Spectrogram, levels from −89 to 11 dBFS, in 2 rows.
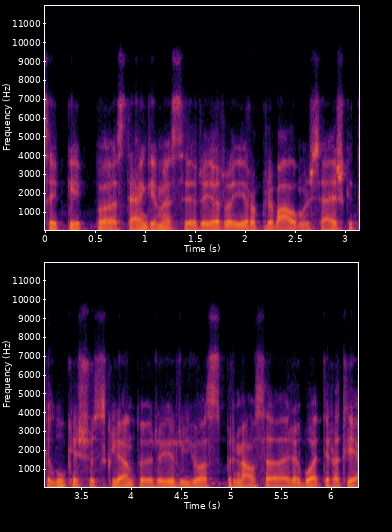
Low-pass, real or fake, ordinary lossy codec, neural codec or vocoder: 7.2 kHz; fake; Opus, 24 kbps; codec, 16 kHz, 4 kbps, FunCodec, trained on LibriTTS, 50 frames a second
